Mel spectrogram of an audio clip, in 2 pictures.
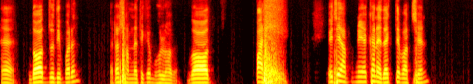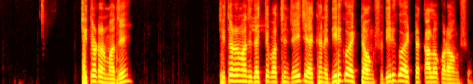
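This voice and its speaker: Man drilling syllables slowly, dry mic. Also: on the high side, no room sound, rough recording. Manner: repeats syllables slowly for students to copy. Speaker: Quran recitation teacher. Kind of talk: tajweed pronunciation lesson.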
